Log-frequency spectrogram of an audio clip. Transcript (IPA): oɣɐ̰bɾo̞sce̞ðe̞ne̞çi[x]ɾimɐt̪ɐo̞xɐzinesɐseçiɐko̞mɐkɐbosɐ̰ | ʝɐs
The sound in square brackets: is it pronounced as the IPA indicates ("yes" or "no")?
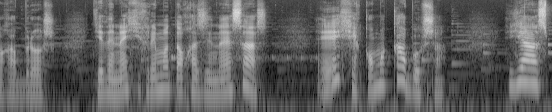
yes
